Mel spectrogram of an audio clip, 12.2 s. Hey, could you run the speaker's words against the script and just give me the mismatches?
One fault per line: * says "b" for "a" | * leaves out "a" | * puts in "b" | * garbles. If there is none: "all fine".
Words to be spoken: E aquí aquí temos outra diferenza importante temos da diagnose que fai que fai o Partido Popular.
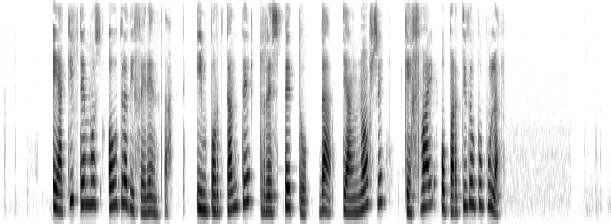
* leaves out "aquí"
* says "respecto" for "temos"
* leaves out "que fai"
